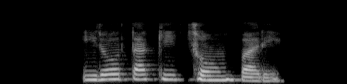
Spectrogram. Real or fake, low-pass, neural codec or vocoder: real; 7.2 kHz; none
